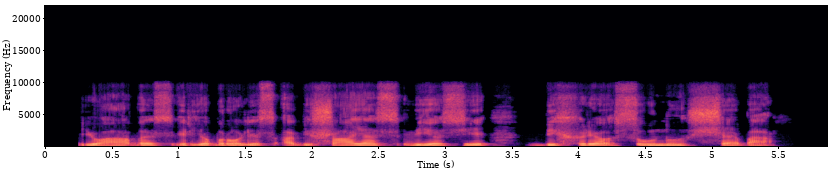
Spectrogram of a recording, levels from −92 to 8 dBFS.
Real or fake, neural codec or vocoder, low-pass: real; none; 9.9 kHz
